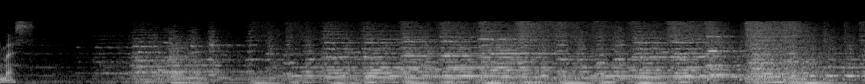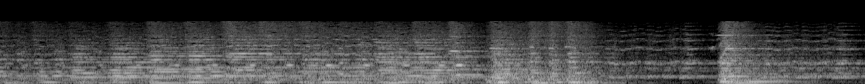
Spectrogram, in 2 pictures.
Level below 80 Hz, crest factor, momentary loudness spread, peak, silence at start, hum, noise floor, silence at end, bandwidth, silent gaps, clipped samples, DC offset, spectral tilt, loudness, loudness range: -34 dBFS; 18 dB; 11 LU; -6 dBFS; 0 s; none; -51 dBFS; 0 s; 8 kHz; none; under 0.1%; under 0.1%; -5.5 dB/octave; -24 LUFS; 5 LU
